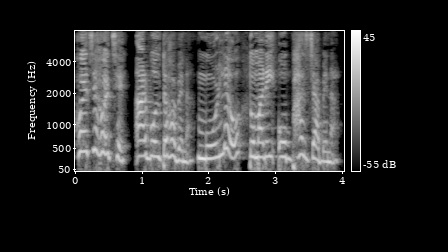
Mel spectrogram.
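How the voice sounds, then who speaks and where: Woman playing a very high-pitched, nagging cartoon wife. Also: big pitch swings, fairly quick. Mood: reproachful. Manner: dramatic, complaining, taunting. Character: nagging, melodramatic wife of a stingy husband. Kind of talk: Bengali cartoon voice acting.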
